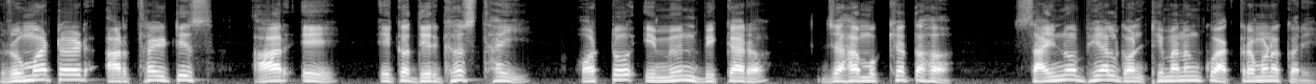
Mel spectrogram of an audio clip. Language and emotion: Odia, neutral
